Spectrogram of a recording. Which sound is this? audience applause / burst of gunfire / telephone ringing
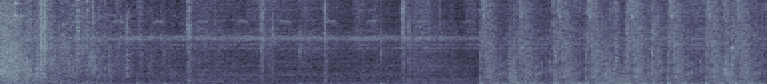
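burst of gunfire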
